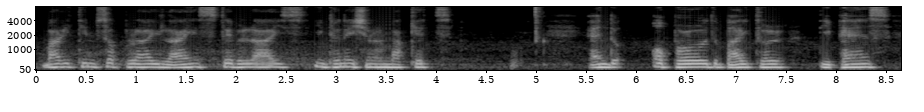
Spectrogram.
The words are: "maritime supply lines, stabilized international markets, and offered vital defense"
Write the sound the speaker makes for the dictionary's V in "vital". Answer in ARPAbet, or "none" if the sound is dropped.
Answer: B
